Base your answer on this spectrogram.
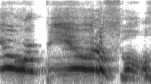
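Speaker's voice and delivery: shrill, very high-pitched, loud voice. Retelling a phone call after a tv appearance, imitating mom. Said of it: "And she just goes".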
